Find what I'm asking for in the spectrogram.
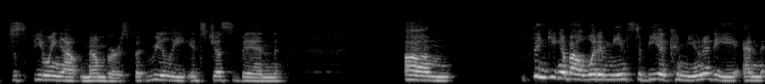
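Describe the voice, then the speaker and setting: A woman from Singapore, an arts fund organizer, speaking earnestly and from the heart in a panel conversation over a video call. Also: on the low side. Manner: earnest, heartfelt, with frequent fillers. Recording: dull lo-fi video call audio.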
